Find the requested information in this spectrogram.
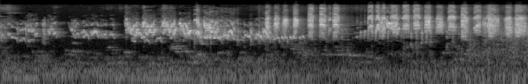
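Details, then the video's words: Parrot calls start as scratchy chatter, then turn into rapid pulsed squawks repeated several times a second in short bursts. "parrot sound"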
